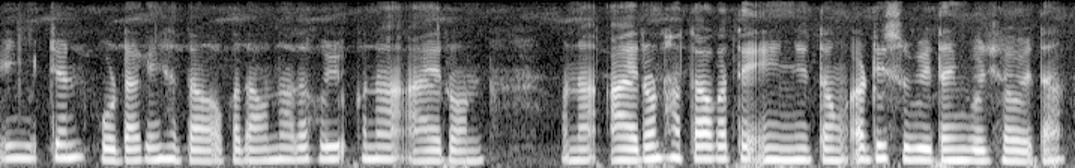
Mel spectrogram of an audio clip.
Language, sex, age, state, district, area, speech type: Santali, female, 30-45, West Bengal, Birbhum, rural, spontaneous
